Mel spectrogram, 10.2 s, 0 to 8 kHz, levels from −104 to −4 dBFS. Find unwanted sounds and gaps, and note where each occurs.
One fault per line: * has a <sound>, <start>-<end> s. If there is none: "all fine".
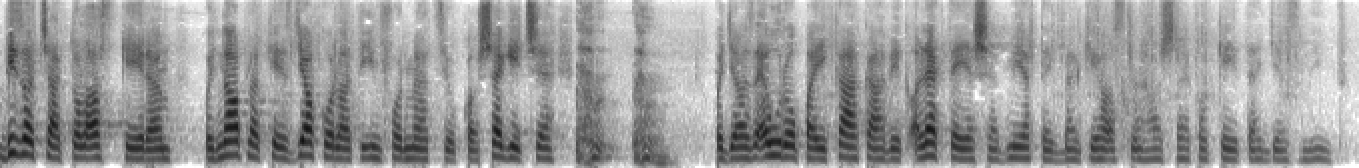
* has a cough, 4.3-5.1 s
